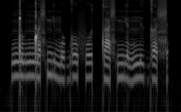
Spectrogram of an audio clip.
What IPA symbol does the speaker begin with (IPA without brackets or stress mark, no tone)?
ŋ͡ǃ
